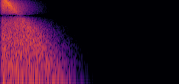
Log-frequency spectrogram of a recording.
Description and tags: A sweeping effect made of white/square noise. Created using SFXR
